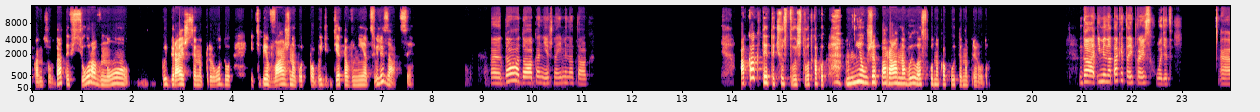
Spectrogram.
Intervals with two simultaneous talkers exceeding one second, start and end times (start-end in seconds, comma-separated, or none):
none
